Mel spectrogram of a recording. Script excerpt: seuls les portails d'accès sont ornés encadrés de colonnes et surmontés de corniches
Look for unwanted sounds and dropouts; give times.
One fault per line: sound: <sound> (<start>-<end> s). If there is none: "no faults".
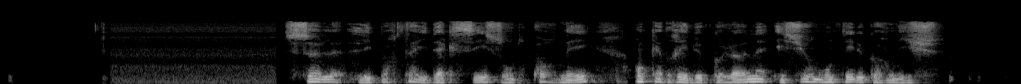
no faults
